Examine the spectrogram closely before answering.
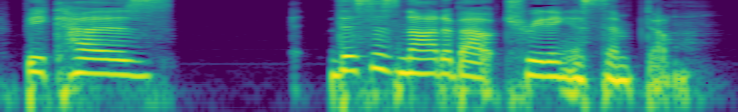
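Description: With a plain, everyday voice, a woman talks at a fairly slow pace and a fairly high pitch, ordinary pitch variation, a dry, close sound with no echo, and a very clean recording over a silent background. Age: 40s. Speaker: women's health clinic doctor. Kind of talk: casual chat.

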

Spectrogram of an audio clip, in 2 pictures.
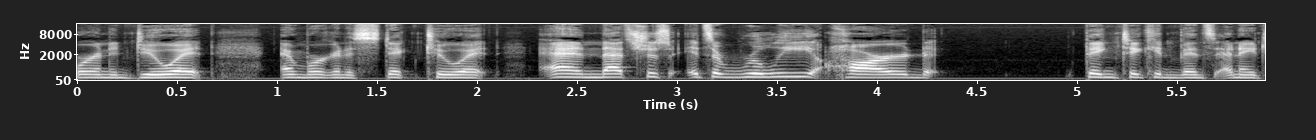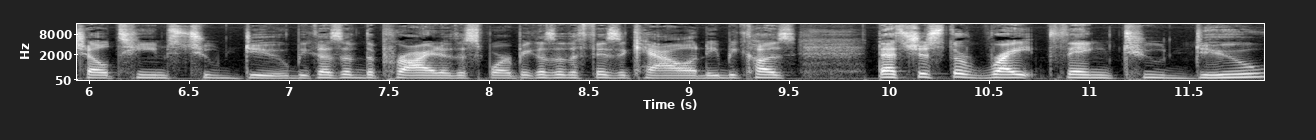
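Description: A woman at a medium pitch and fairly quick pace, on a very clean recording with a silent background. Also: ordinary pitch variation. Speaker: podcast co-host. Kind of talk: casual banter, comedic hockey podcast. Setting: studio. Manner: energetic, teasing, sarcastic.

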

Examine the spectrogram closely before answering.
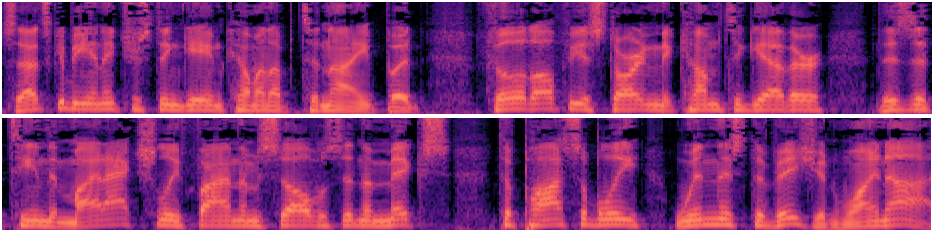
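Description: Very fast speech from a man, dry and close with no echo, over a quiet background. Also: medium pitch for a man, ordinary pitch variation, very even loudness. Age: 50s. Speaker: hockey podcast host and sports radio host. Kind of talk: solo sports recap podcast.

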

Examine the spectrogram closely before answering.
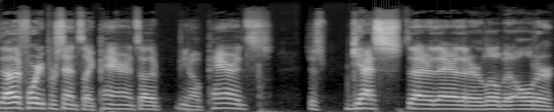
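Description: Here is an ordinary speaking voice, a man's in a fairly high pitch. He talks at a moderate pace with fairly even intonation. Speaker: podcast co-host. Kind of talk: casual chat.

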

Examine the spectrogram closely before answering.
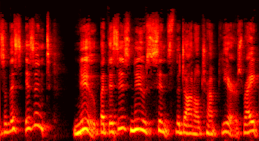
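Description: At a fairly quick pace, a woman speaks with a medium pitch, lively intonation and a somewhat breathy quality. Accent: Canadian. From Canada. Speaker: political commentator and podcaster. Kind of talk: interview conversation.

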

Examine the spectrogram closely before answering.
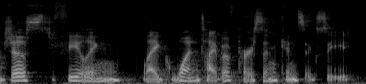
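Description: With an American accent, a woman talks at a fairly slow pace, somewhat breathy, with lively intonation. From rural Oregon. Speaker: illustrator. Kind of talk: interview.

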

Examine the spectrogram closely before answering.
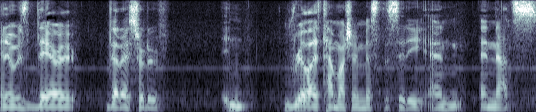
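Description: A man speaks in an unremarkable speaking voice with an American accent, at a fairly quick pace. His intonation stays fairly even, and the recording is very clean with a silent background. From New York, with teen years in Connecticut. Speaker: magazine editor. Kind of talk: interview. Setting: radio studio.

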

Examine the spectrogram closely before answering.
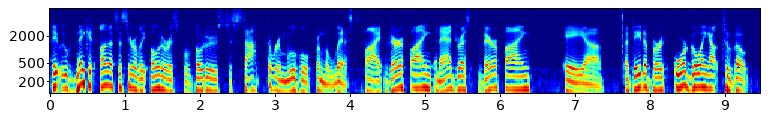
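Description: A man with an American accent and a normal speaking voice, medium-pitched, fairly quick, with lively intonation. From Illinois. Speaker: college radio station manager and podcast host. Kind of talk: casual political talk show discussion.

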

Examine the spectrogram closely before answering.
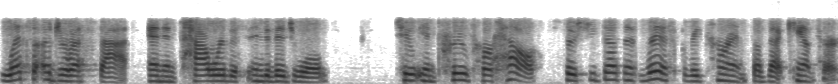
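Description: In a dry, close sound with no echo, a woman speaks at a fairly slow pace with a medium pitch and ordinary pitch variation.

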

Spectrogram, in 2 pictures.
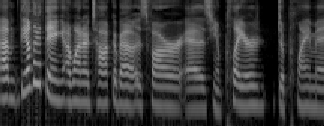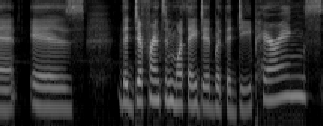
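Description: With an ordinary speaking voice, a woman talks at a medium pitch and a fairly slow pace with ordinary pitch variation, in a dry, close sound with no echo and a very clean recording over a silent background. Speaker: sports podcast co-host. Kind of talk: casual sports analysis chat.

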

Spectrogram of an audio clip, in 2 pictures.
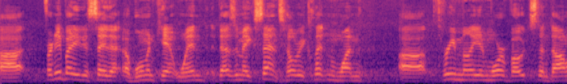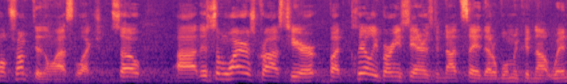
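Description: Over noticeable background noise, a man with a high pitch for a man rattles along at a very fast pace with lively intonation. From Vermont. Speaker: campaign adviser. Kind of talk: live TV interview. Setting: outdoors.

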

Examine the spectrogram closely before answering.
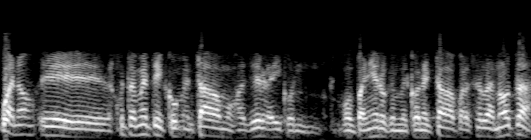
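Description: A man talks at a moderate pace with fairly even intonation and a fairly high pitch, with noticeable background noise behind him. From Argentina. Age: 50s. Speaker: dairy farmer and farmers' association leader. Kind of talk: phone interview. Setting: phone call. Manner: halting, frequent repetitions and fillers.

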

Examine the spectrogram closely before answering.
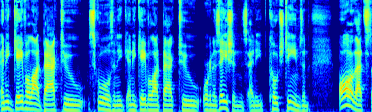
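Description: In a very clean recording with a silent background, a man speaks at a moderate pace with a normal speaking voice, a medium pitch and ordinary pitch variation. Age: 30s. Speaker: sports podcast host. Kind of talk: solo sports podcast monologue. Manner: casual, conversational.

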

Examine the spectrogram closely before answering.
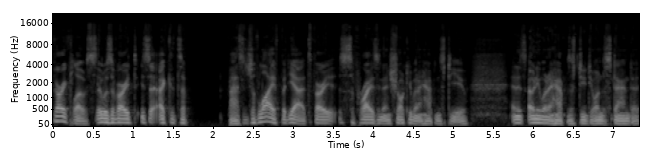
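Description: A man with an English accent speaks at a very fast pace in a very deep, low voice with vocal fry and ordinary pitch variation, recorded very cleanly against a silent background with a dry, close sound and no echo. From Australia, then England from age nine. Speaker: TV writer and producer. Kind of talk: casual chat.

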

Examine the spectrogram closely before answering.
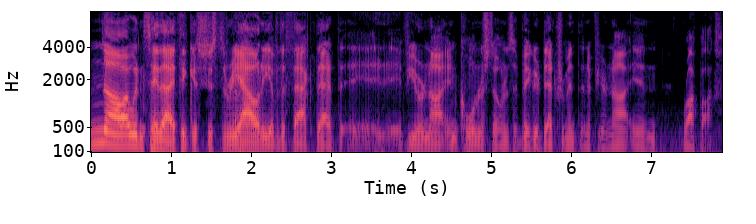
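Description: With an American accent, a man speaks at a fairly quick pace in a bright, sharp tone, his loudness swinging widely over a very clean recording with a silent background. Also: fairly low pitch for a man, lively intonation. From New Jersey. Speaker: musician and podcast co-host. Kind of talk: casual chat, live broadcast.

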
